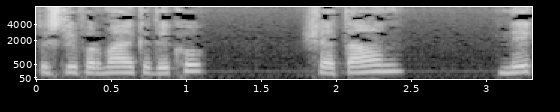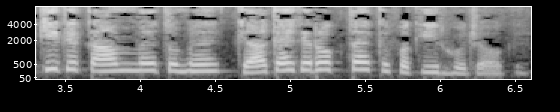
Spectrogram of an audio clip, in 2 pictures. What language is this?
Urdu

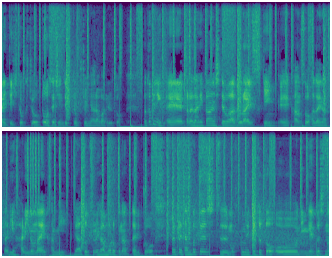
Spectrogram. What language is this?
Japanese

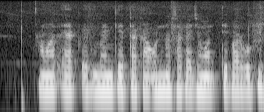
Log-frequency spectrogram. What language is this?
Bangla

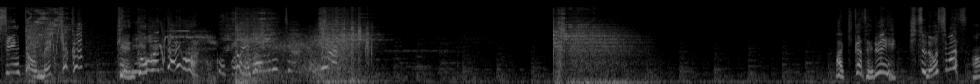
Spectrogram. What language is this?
Japanese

